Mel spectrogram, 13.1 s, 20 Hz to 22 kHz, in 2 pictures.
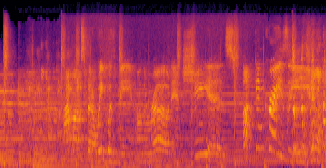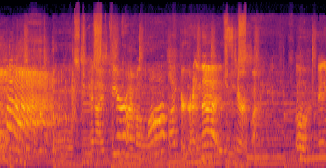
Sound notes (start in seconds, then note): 5.7 laughing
